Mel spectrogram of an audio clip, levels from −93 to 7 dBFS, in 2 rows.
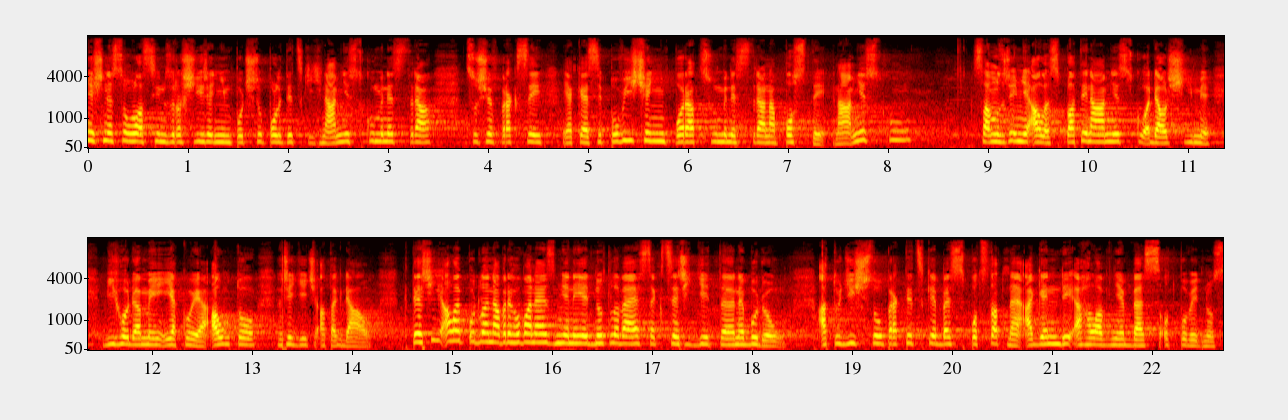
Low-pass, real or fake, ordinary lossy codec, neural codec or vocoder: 14.4 kHz; real; MP3, 64 kbps; none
